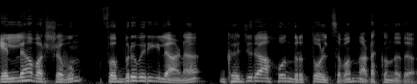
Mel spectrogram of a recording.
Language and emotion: Malayalam, neutral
